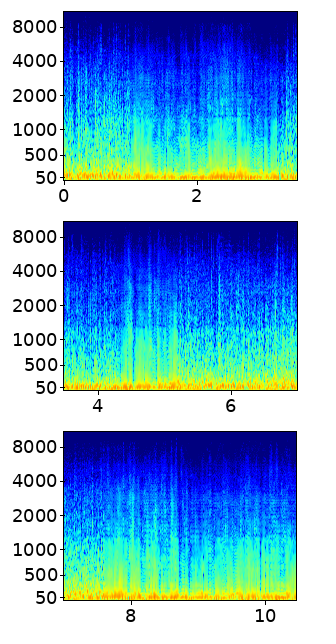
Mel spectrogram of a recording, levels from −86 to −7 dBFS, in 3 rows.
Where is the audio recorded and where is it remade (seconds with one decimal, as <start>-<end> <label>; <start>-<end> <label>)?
0.0-1.0 recorded; 1.0-3.2 remade; 3.2-4.3 recorded; 4.3-5.2 remade; 5.2-7.6 recorded; 7.6-10.5 remade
